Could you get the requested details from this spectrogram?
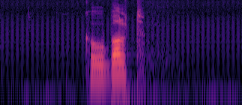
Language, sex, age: Norwegian, male, 34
